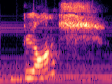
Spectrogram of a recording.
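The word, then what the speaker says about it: blanche: We the same rules swami that these capital letters are always pronounced and the feminina is blanch and blanch.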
